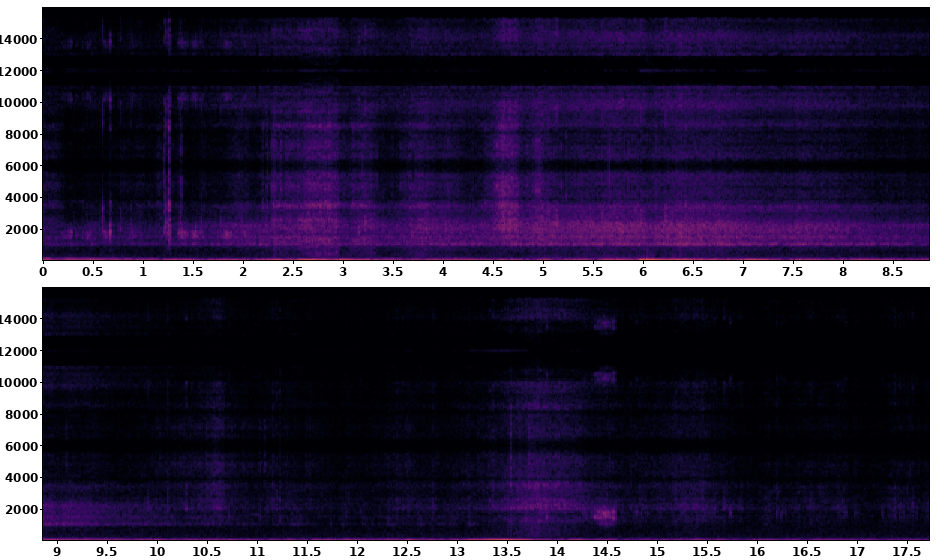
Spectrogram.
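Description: Skis hissing and scraping over packed snow, with wind rumbling on the pole-mounted GoPro's microphone. The noise eases off in the last few seconds as the skier slows down.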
